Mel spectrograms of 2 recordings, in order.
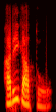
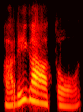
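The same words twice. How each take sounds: First: The high pitch falls before the syllable ga. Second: The high pitch falls on the syllable ga. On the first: This is the standard pronunciation. "the correct intonation is arigato" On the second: This is how Nagoya speakers say it. "the high pitch on the ga"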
